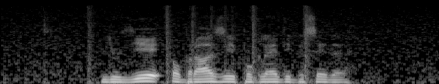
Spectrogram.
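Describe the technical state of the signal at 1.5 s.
At 1.5 s the speech carries overdone noise removal, present across the whole clip. An over-aggressive noise reducer pulls individual frequency bands far down wherever they sit near its noise estimate, taking quieter speech detail too, leaving a lowered background broken into twinkling specks.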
